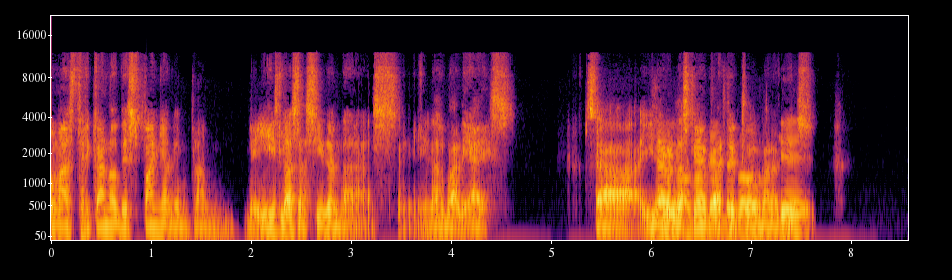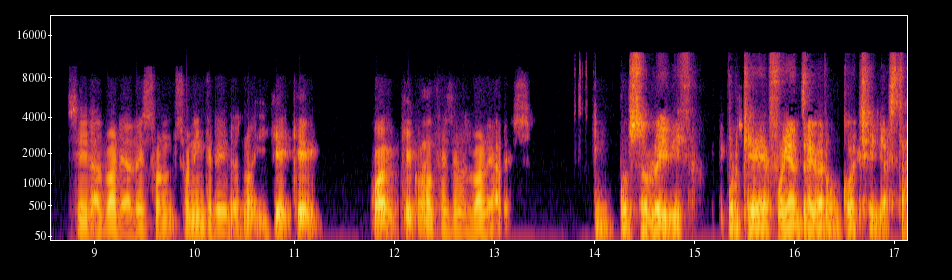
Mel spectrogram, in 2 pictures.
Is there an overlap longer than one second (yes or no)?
yes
